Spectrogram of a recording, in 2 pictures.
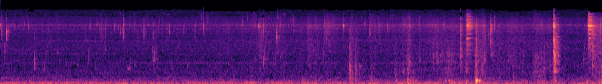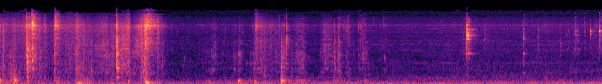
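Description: Leftover water trickling from a strainer drain into a plastic bucket over a steady low hum. A run of sharp clacks and knocks sounds in the middle, with one more near the end.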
